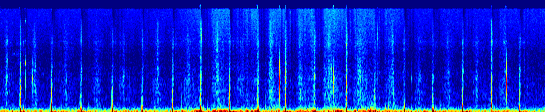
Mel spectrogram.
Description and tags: Footsteps on Grass.R
walking on a grass surface
Footsteps, grass, sound-effects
